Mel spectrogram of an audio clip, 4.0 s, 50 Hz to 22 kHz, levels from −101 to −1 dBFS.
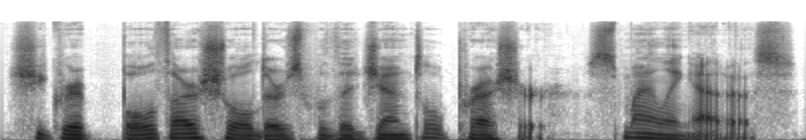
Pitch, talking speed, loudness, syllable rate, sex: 100 Hz, 180 wpm, -18 LUFS, 4.7 syllables/s, male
